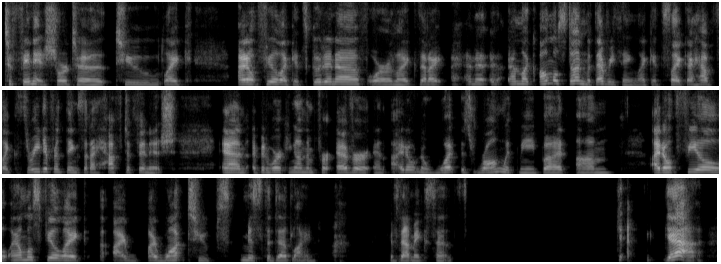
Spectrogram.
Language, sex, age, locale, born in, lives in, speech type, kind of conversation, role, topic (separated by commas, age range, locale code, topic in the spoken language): English, female, 55-59, en-US, United States, United States, conversation, advice, user, How can I build my self-confidence when I frequently feel insecure?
